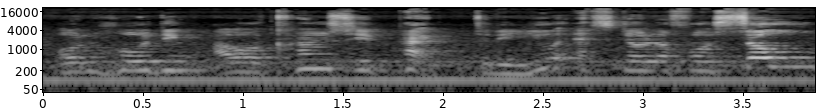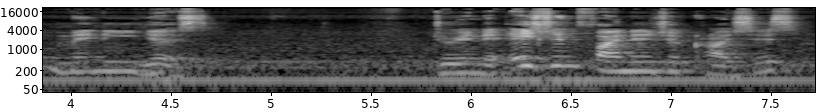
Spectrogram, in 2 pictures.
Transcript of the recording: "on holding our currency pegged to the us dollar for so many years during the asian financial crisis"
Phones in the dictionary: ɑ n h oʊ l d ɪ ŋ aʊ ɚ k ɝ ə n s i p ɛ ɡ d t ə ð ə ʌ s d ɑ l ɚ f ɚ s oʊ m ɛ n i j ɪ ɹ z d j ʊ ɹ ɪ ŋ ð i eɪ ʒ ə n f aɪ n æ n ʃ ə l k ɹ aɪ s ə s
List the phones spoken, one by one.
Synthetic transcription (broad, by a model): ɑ n h oʊ l d ɪ ŋ aʊ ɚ k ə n ʃ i p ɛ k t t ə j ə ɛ s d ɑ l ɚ f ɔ s oʊ m ɛ n i j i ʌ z d j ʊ ɹ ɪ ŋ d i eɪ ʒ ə n f aɪ n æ n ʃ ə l k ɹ aɪ s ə s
